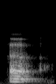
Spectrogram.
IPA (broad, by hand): ə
